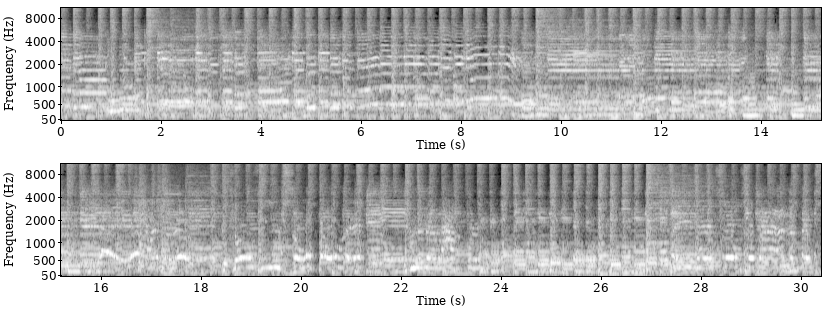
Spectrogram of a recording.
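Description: Live rock band playing an instrumental break: electric guitars over a drum kit with steady cymbal and drum strokes, a lead guitar line with bent, sliding notes on top.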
